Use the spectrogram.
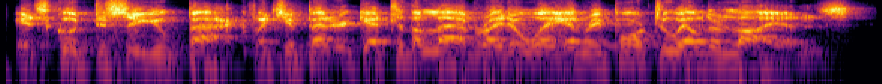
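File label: greeting, robot; citadel; mrgutsy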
